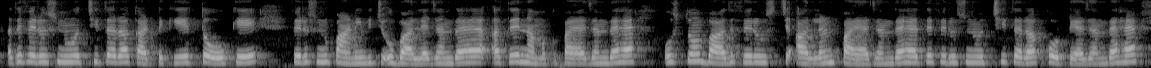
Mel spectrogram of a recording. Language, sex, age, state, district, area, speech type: Punjabi, female, 18-30, Punjab, Mohali, rural, spontaneous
